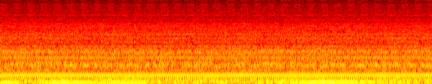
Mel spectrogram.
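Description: Room tone: a steady low hum and background noise, with a deep rumble that swells twice.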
